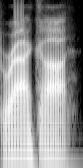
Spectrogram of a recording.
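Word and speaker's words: rak'ah: the number of cycles rock a pronounced raka depends on which prescribed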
